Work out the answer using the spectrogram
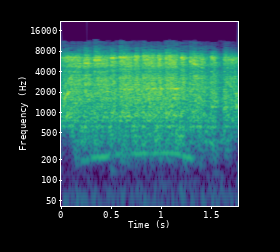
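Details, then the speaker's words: Non-running 2013 KTM 350 XCF-W: fast, even starter whirr for about two seconds with no firing; crank-no-start, timing light shows very little spark and a loose wire is found; owner suspects a ground wire. "So we're having oh, look how loose that is. We're having very little spark."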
